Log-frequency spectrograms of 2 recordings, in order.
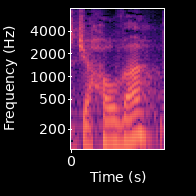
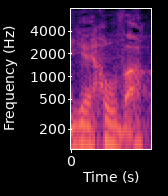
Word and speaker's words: Yehovah: And so where it says here in Psalm 23, it says Lord in all caps, and we would translate that as Jehovah, or in the more proper Hebrew pronunciation, it would be Yehovah.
